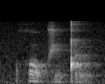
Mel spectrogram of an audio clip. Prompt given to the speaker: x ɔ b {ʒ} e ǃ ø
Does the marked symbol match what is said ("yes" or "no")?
yes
